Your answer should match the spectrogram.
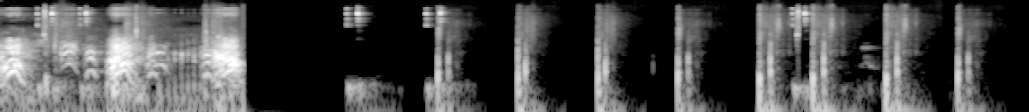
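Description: Dogs in the Broken Sword: Shadows of the Templars Director's Cut game bark and whimper in a string of short, sharp yips and bow-wows at close range, following a brief burst of louder noise at the start.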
